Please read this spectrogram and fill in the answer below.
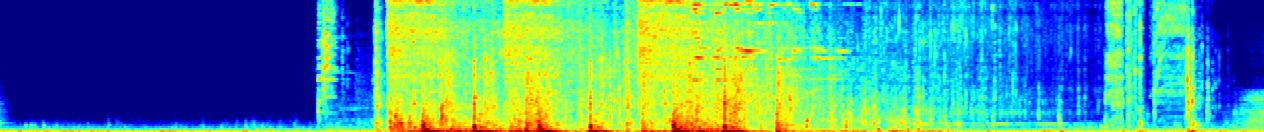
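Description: Rock breaking apart in a loud crash with heavy thuds and tumbling debris, starting about three seconds in and fading over the next few seconds, over a low rumble.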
